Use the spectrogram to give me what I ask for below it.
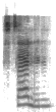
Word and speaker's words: salut: petites syllabes au salut deux syllabes et la deuxième allongé pour marquer le fait que en français bah la dernière syllabe est plus longue.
